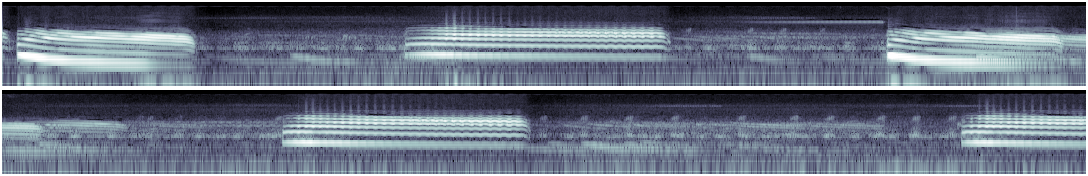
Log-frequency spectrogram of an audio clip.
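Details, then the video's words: Two different cat frog species in Paraguay call side by side in turn, giving drawn-out, meow-like harmonic wails like crying cats, one falling and one held level. "Incredible frog calls from Paraguay!"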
